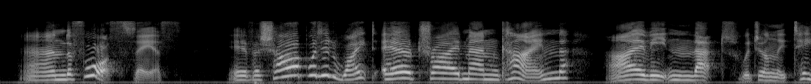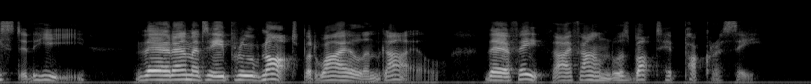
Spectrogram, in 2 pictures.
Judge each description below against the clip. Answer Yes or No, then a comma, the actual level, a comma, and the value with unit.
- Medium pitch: No, high, 210 Hz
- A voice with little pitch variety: No, average, 4.6 semitones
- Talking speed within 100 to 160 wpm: Yes, slow, 135 wpm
